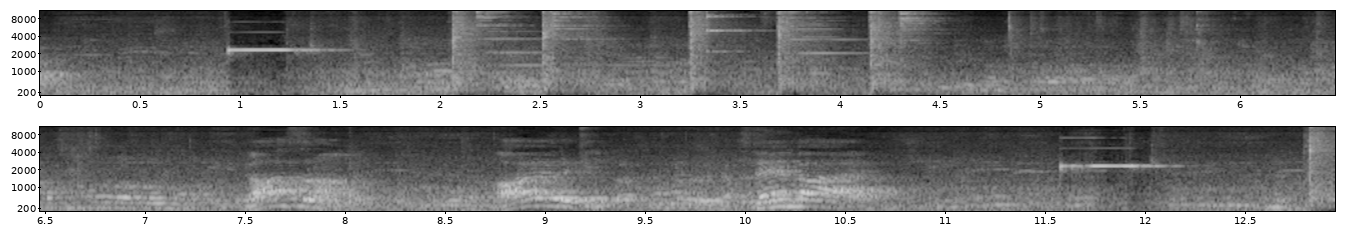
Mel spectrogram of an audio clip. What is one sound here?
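A shot timer beeps sharply.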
